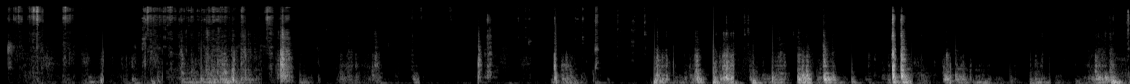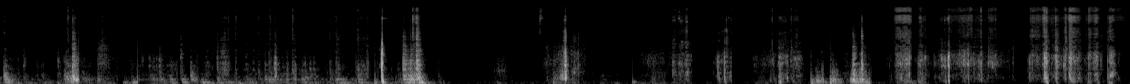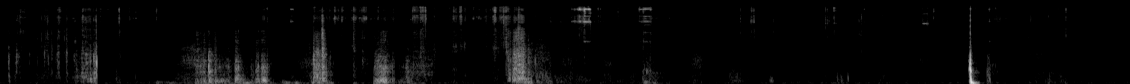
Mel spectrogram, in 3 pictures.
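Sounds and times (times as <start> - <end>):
keys jangling: 0.1 - 2.8, 25.5 - 27.7.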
